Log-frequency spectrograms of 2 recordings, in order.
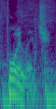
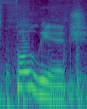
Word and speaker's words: foliage: time for the fall foilage. The fall what? Foilage. Okay. Is it foliage or foliage? It's foliage. Foliage. It's three syllables.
